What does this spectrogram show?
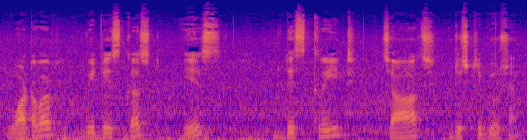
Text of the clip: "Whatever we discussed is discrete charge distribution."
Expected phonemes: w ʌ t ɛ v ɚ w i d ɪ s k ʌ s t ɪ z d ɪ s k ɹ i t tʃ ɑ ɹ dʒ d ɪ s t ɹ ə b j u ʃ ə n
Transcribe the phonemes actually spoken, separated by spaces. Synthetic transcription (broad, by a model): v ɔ t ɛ v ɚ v i d ɪ s k ʌ s t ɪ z d ɪ s k ɹ i t tʃ ɑ ɹ dʒ d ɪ s t ɹ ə b j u ʃ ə n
